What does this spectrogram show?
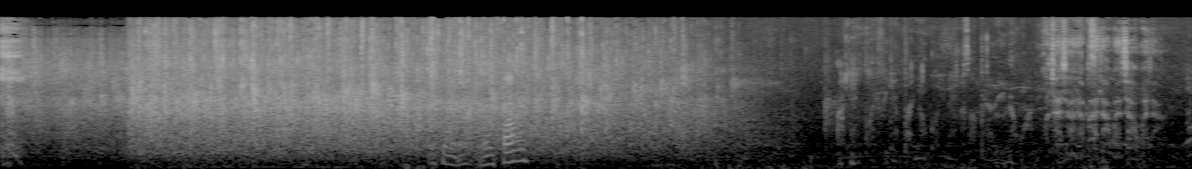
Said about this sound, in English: So if you would, put your hands together, and let's welcome Michelle Halcombe onto the stage today.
